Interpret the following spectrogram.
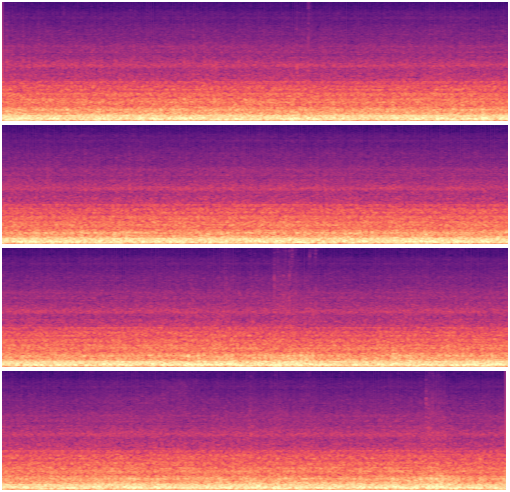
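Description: Inside a semi-truck's cab at highway cruising speed: the steady low drone of the diesel engine with tyre and road noise, unchanging throughout.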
